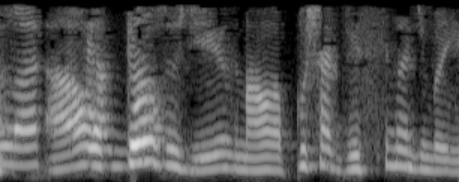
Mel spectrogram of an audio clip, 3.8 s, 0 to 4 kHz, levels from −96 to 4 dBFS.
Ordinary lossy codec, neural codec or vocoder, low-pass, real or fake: MP3, 16 kbps; codec, 16 kHz, 1 kbps, X-Codec, HuBERT features, trained on general audio; 3.6 kHz; fake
